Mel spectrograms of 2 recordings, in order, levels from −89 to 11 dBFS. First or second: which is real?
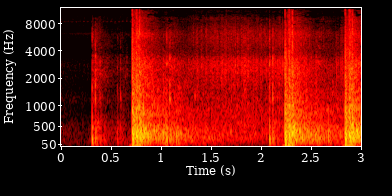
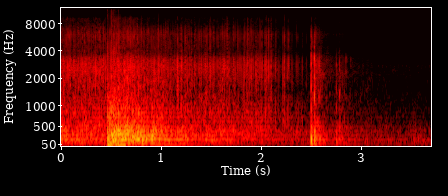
first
